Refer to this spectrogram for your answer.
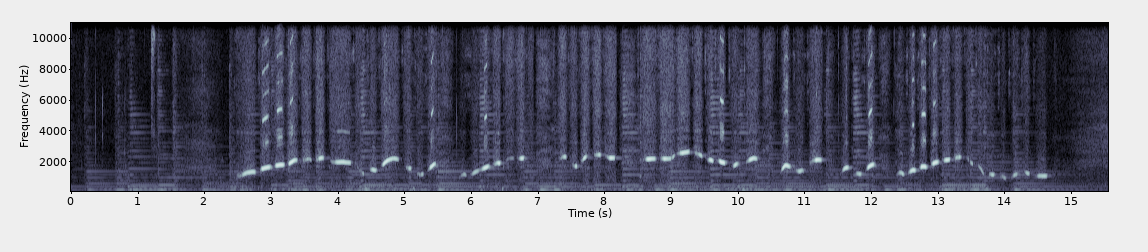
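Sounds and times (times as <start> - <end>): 
guitar strumming: 0.0 - 15.5
person whistling a folk song melody: 2.4 - 14.8.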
